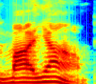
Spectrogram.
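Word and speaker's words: מם: This is the Mayam. In the Israeli, it's pronounced Mem, but we're just dealing with ancient Hebrew.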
